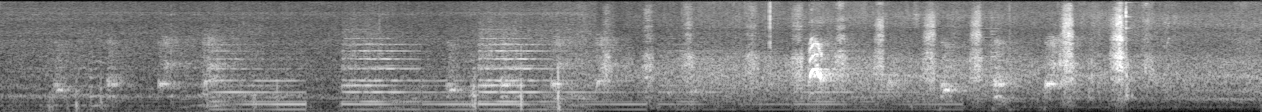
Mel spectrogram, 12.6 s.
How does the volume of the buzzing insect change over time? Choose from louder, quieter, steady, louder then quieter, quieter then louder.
louder then quieter.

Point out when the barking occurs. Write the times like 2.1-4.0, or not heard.
0.5-2.4, 4.5-6.3, 9.4-10.9.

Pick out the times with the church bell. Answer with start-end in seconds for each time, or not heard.
2.0-10.1.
